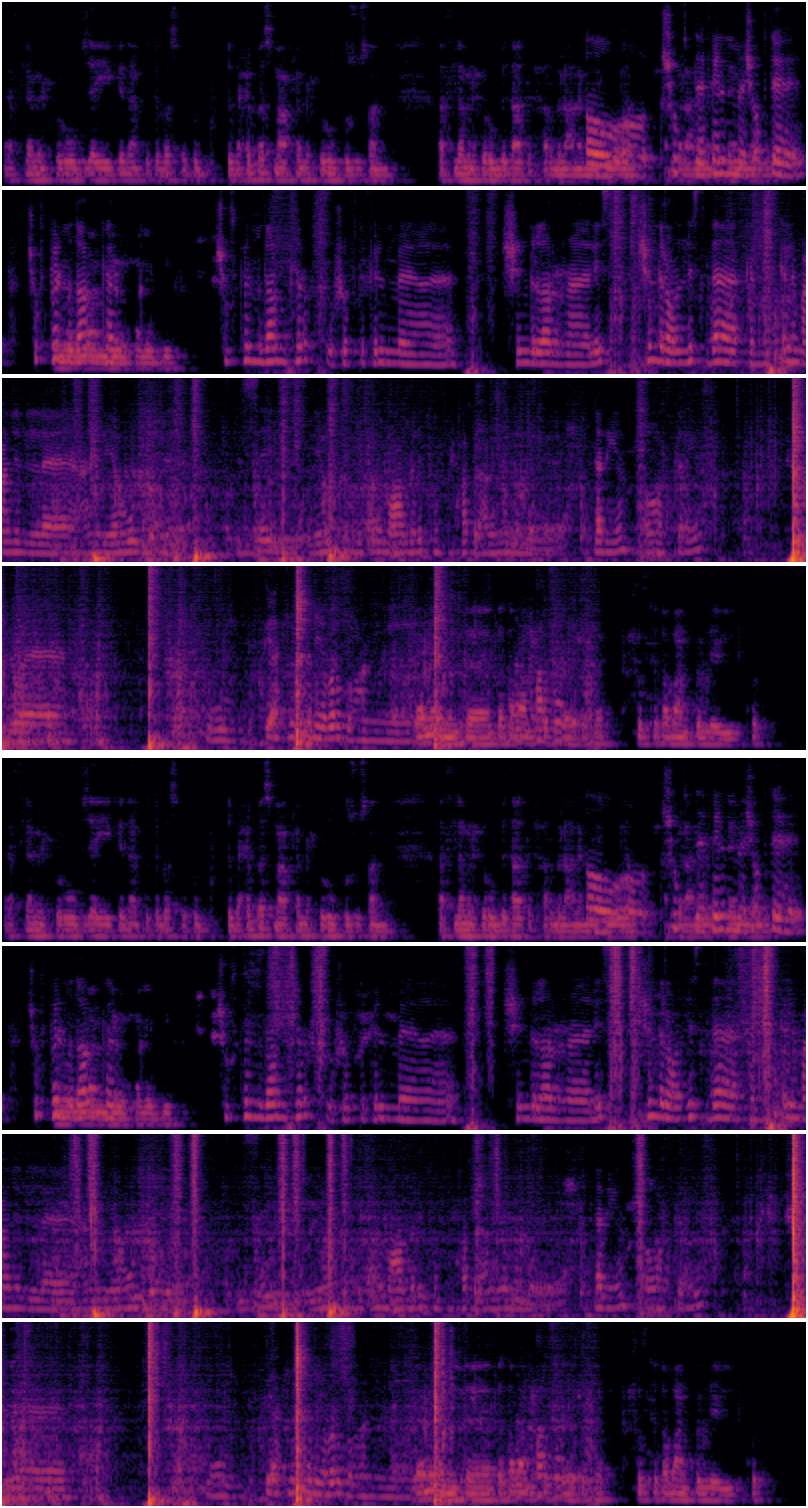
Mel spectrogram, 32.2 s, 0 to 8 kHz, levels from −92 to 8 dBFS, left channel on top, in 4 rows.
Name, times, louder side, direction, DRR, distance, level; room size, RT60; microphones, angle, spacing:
voice 1, 0.0-6.3 6.6-7.7 8.5-9.8 18.5-18.6 24.1-24.4 28.2-31.7, left 1 dB, 5° right, 1.8 m, -48 dB
voice 2, 5.8-9.2 10.2-12.6 13.0-14.1 14.4-17.9 18.4-21.7 22.0-23.1 24.0-24.9 26.1-26.4 26.7-28.5 29.2-29.9, left 2 dB, 65° left, 1.4 m, -48 dB
sound 1, 10.0-11.3 11.6-11.7 12.6-13.0 14.1-14.4 15.4-15.8 16.7-17.1 17.7-18.1 18.8-19.6 20.8-21.1 21.7-22.1 22.3-22.6 23.6-24.4 25.5-25.8 27.0-27.6 28.4-28.9, right 5 dB, 55° right, 0.7 m, -35 dB
sound 2, 13.4-13.8 14.1-30.1, left 1 dB, 25° left, 2.4 m, -55 dB
7.9 x 4.4 x 6.4 m
head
